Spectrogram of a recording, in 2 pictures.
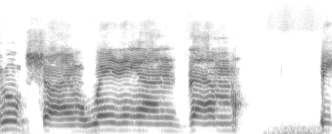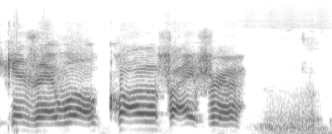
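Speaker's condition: Dysarthria after stroke, thalamic hemorrhage; dysarthria from stroke, speech affected, no aphasia, cognition intact

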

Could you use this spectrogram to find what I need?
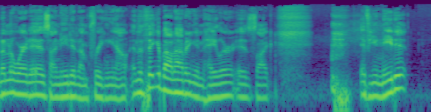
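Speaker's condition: No condition

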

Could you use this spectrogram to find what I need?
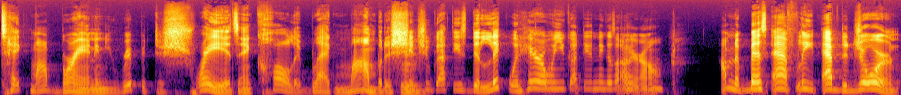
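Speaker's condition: No condition

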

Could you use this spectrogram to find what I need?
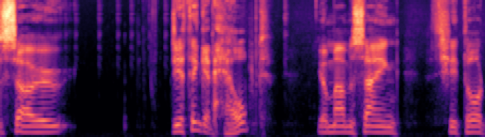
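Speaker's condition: No condition

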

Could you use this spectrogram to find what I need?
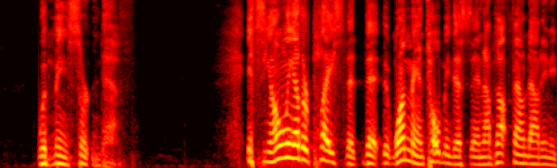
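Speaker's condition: Cleft lip and palate; congenital

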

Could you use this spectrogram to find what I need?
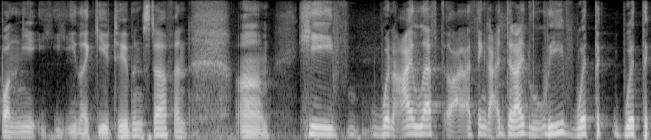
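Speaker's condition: Stutter; frequent word, phrase and part-word repetitions during conversation; repeats words, phrases and initial sounds; repeated sounds, repeated words

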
